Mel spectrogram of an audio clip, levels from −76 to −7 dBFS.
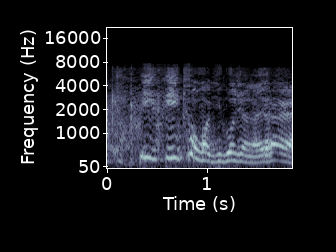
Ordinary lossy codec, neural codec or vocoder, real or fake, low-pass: Opus, 16 kbps; codec, 16 kHz, 4 kbps, FunCodec, trained on LibriTTS, 50 frames a second; fake; 7.2 kHz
